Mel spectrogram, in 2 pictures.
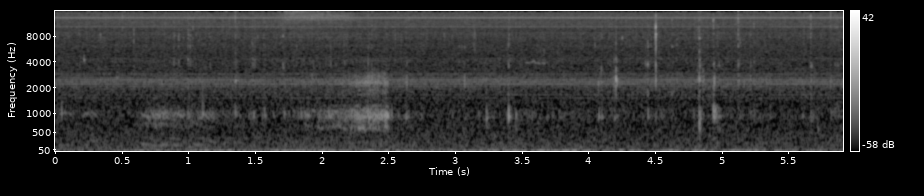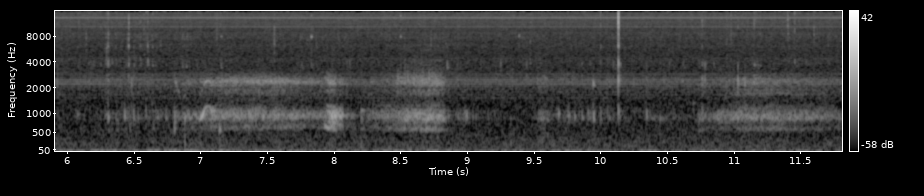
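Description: Near-silent underwater sound from a diver on a closed-circuit rebreather: faint soft hisses every few seconds as the diver breathes through the loop, and a few small sharp clicks.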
